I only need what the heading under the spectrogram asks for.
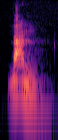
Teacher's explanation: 그래서 이 니은을 받침으로 붙이면 난 이렇게 발음하면 혀끝이 윗 잇몸에 닿는 모양임을 알 수 있습니다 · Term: 혀소리 니은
